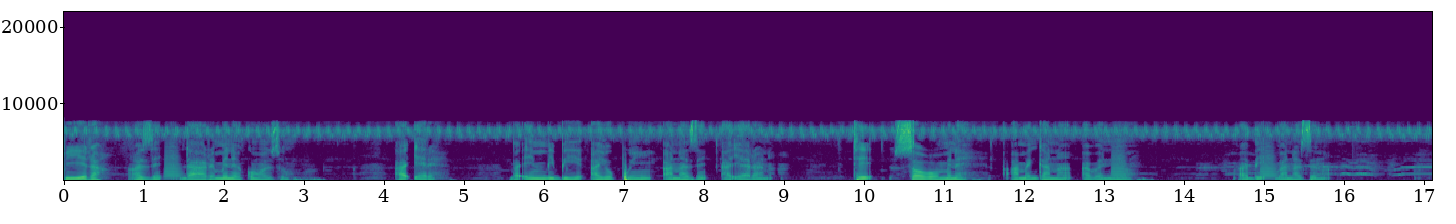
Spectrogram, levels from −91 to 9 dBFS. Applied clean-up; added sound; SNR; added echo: none; Brass instrument; 13 dB; none.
